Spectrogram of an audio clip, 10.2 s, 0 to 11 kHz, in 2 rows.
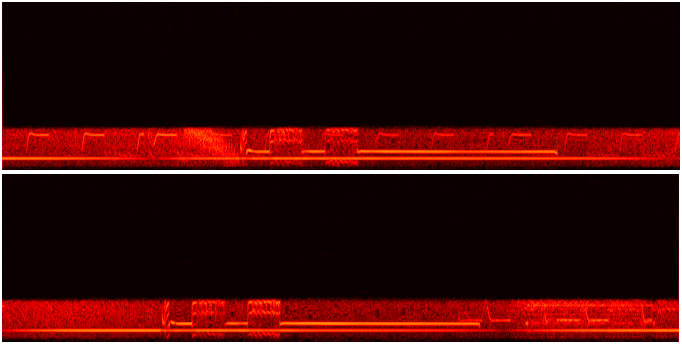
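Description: Shortwave receiver in upper sideband at about 26.65 MHz playing an unidentified data signal in the 11 m band, over hiss. A steady whistle-like tone runs throughout, with a repeating cycle of short beeps and a held higher tone about every four and a half seconds. The listener cannot identify it and wonders whether it is a fax, pager or over-the-horizon radar signal.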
